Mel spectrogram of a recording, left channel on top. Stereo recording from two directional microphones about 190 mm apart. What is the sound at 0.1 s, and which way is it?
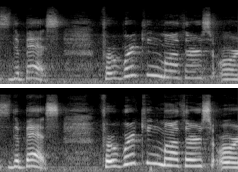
A woman's voice, 35° right (ahead or behind).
